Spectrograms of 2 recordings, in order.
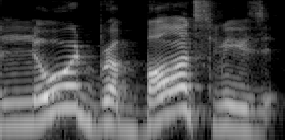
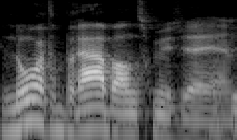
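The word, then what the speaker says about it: Noordbrabants Museum: Next up, the Nord Brabbants M. Okay, I'm butchering the pronunciation. What? What is it, JP? Nord Brabbants Museum.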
